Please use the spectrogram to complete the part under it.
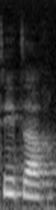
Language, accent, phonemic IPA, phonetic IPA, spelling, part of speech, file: Armenian, Eastern Armenian, /t͡siˈt͡sɑʁ/, [t͡sit͡sɑ́ʁ], ծիծաղ, noun, Hy-ծիծաղ.ogg
- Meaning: laugh, laughter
